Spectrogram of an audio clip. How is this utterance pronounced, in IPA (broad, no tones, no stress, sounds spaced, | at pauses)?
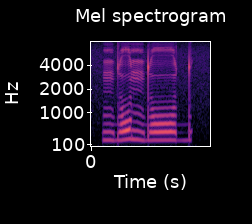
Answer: n d o n d o d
